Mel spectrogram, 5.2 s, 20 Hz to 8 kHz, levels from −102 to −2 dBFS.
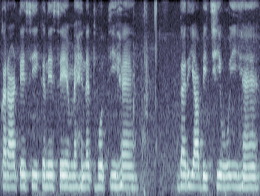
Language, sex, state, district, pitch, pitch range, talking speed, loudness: Hindi, female, Haryana, Jhajjar, 170 Hz, 165-175 Hz, 115 wpm, -17 LUFS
